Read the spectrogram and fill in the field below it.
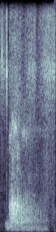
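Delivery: loud burst of mouth-made crash noise; sudden explosive vocal whoosh; imitated crash noise. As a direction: make the boom of an impact.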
